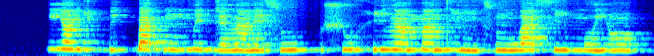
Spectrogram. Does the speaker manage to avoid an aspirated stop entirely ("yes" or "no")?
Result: yes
